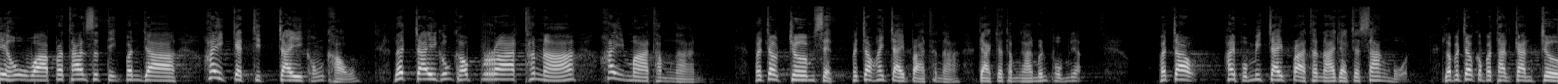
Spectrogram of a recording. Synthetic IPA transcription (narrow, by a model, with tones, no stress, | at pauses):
jeː˧hoː˧waː˧pɾa˧t̪ʰaː˧nsa˧t̪i˨˩pa˧njaː˧ | ha˥˩jkɛː˨˩t͡ɕi˨˩t̪̚t͡ɕa˧jkʰɔː˩˦ŋkʰa˨˦w | lɛ˦˥t͡ɕa˧jkʰɔː˩˦ŋkʰa˩˦˥wpɾaː˨˩t̪ʰːa˧naː˩˦ | ha˥˩jmaː˧t̪ʰa˧mŋa̰ː˧n | pʰɾa˦˥t͡ɕaː˥˩wt͡ɕɤː˧mse˨˩t̪̚pʰa˦˥t͡ɕaː˥˩wɦa˥˩jt͡ɕa˧jpɾaː˨˩t̪ʰːa˧na̰ː˩˦jaː˨˩k̚t͡ɕa˨˩t̪ʰa˧mŋaː˧nmɯ˩˦ənpʰo˩˦mni˥˩ɐ | pʰɾa˦˥t͡ɕaː˥˩w | ha˥˩jpʰo˩˦mːiː˧t͡ɕa˧jpɾaː˨˩t̪ʰːa˧naː˩˦jaː˨˩k̚t͡ɕa˨˩saː˥˩ŋbo̰ː˨˩t̪̚ | lɛ˦˥pʰa˦˥t͡ɕa˥˩kɔ˥˩pɾa˧t̪ʰːnkaː˧nt͡ɕɤː˧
